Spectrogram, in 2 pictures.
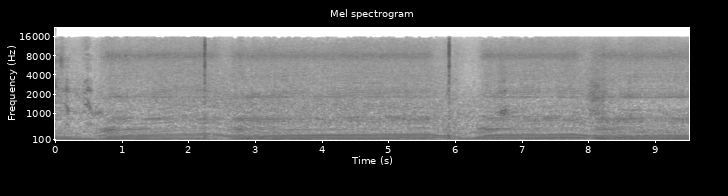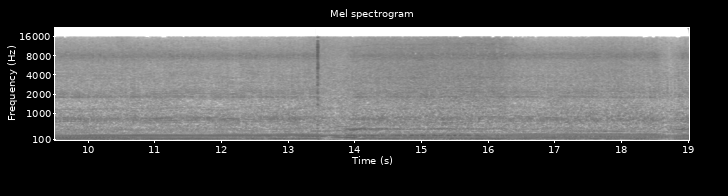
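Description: A motorcycle engine roars steadily, dipping briefly as gears shift and then revving up again.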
